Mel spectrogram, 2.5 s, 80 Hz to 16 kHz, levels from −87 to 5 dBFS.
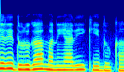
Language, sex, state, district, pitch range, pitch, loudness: Hindi, female, Punjab, Kapurthala, 195-225 Hz, 215 Hz, -13 LUFS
